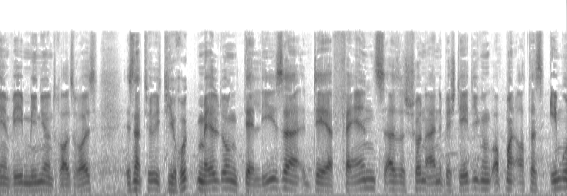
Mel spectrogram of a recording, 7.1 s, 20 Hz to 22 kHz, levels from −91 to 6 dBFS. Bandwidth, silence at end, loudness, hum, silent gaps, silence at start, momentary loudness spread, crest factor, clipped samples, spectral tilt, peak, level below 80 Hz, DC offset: 13 kHz; 0 s; -27 LUFS; none; none; 0 s; 5 LU; 24 dB; under 0.1%; -3 dB/octave; -4 dBFS; -56 dBFS; 0.3%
